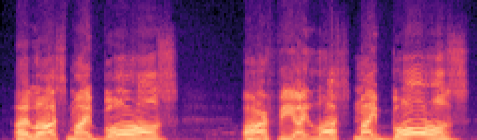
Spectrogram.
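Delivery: very high, loud, slow anguished scream. Acted. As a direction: scream in terror for help. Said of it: "screamed at Arfie for help".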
